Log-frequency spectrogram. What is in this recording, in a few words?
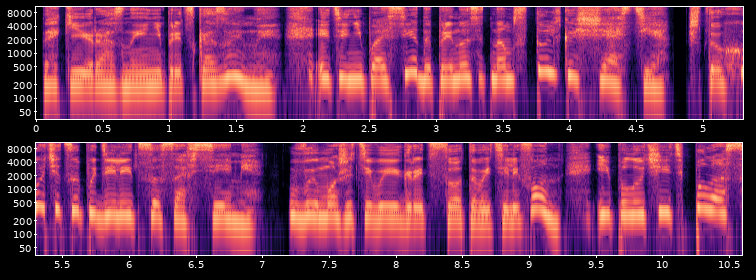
Rus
